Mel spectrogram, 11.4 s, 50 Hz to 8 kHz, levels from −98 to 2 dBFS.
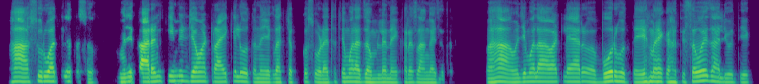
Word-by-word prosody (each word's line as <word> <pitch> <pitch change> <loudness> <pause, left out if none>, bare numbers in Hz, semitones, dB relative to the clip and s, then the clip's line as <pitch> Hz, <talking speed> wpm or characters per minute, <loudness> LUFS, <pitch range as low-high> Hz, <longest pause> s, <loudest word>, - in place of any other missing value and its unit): हां, 150 -1 +5
सुरुवातीला 165 +1 +1
तसं. 120 - -8 0.4
म्हणजे 145 +3 +1
कारण 150 +1 +7
की 175 - 0
मी 175 0 -2
जेव्हा 165 0 +2
ट्राय 145 -1 0
केलं 160 +2 -3
होतं 140 -3 -3
ना 135 - -2
एकदा 130 0 -1
चक्क 130 +2 -8
सोडायचं 125 -1 -3
ते 150 - -2
मला 145 0 +1
जमलं 135 -1 -1
नाही 125 -1 -3
खरं 130 0 -4
सांगायचं 120 -2 -4
तर. - - -22 0.6
हां, 145 0 +3
म्हणजे 140 +2 -2
मला 150 0 +1
वाटलं 150 +1 -3
यार 150 0 0 0.3
बोर 160 +4 +5
होत 155 -3 0
आहे 135 +1 +1
नाही 155 0 +2
का 140 -1 -1
ते 140 - -8
सवय 160 +7 +3
झाली 155 -6 -2
होती 130 -1 -7
एक. 130 - -9
145 Hz, 195 wpm, -22 LUFS, 130-155 Hz, 0.6 s, कारण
